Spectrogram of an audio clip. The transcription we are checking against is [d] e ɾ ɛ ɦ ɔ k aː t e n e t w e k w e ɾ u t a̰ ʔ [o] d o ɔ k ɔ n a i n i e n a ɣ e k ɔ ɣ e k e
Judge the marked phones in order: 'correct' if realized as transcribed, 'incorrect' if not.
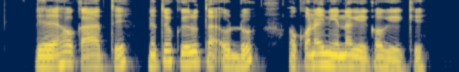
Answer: correct, correct

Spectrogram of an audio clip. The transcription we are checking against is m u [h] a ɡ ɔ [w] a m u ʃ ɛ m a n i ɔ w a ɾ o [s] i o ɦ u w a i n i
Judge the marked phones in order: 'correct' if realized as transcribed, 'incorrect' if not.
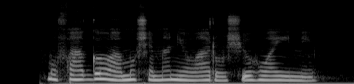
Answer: incorrect: f, correct, incorrect: ʃ

